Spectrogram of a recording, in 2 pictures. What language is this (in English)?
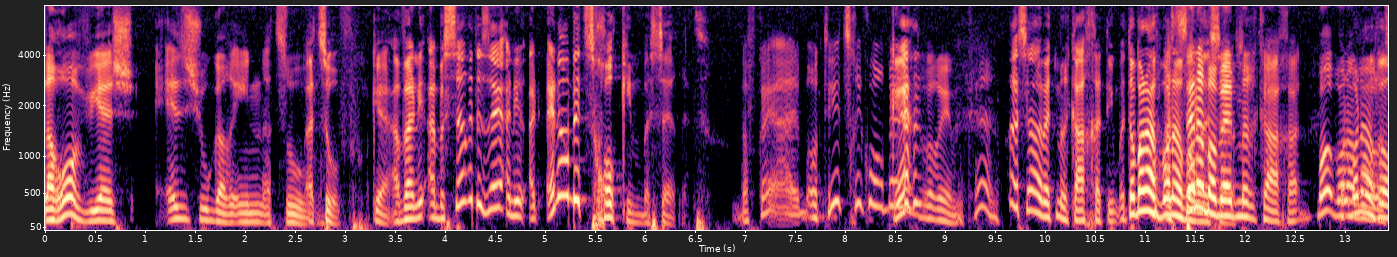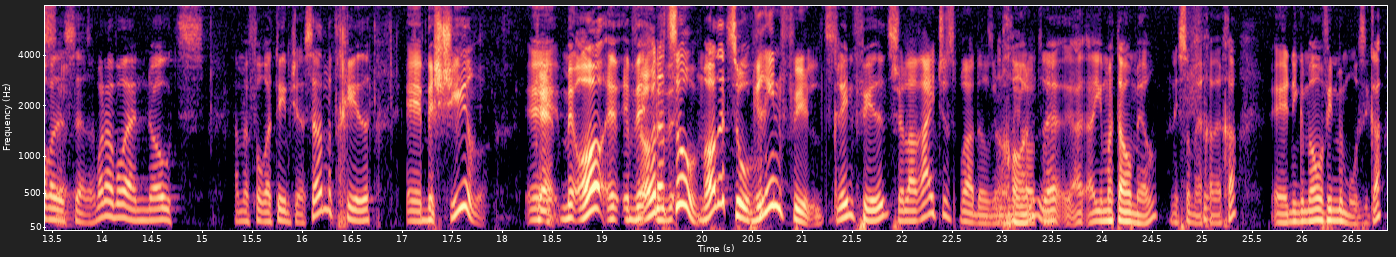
Hebrew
